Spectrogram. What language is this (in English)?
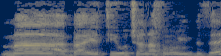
Hebrew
